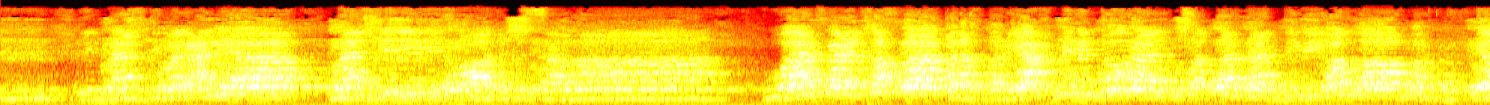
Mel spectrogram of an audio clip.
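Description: A group of young girls singing together, with a brief pause about halfway through.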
